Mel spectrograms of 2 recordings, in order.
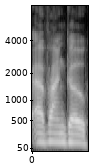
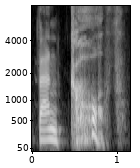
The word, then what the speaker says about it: Van Gogh: No, it was the one where Van Gogh came back to life.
